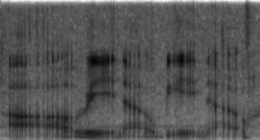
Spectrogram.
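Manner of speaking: hushed coo sinking to a whisper; soft cooing. Real, not acted. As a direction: coo very softly to the cat.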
